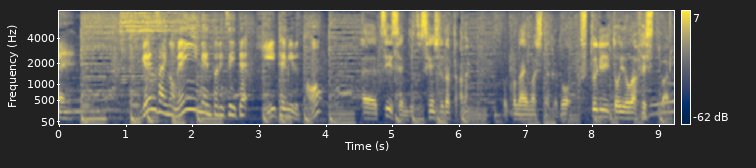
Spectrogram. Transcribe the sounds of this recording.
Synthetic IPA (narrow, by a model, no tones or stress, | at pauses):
ɡẽ̞nd͡zaino̞mẽ̞ĩːbẽ̞nt̪o̞ɲ̟it͡sɨit̪e̞kʲʰiːt̪e̞mʲiɾɯ̟t̪o̞̰ | eːt͡sɨisẽ̞ɲ̟d͡ʑit͡sɨ̥sẽ̞ɰ̃ɕɨːd̪at̪ːakanaoko̞naimaɕi̥t̪ake̞d̪o̞sɨ̥t̪oɾʲiːt̪o̞joːɡaɸe̞sɨ̥t̪ʲiba̰ɾɯ̟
